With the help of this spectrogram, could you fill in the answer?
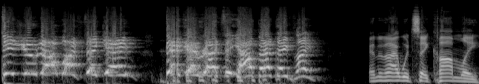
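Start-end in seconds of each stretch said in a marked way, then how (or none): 0.0-3.2 put-on very high, shouted, screaming rant. Imagining a debate where the opponent screams back: imitating Stephen A. Smith screaming. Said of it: "he would start screaming at me".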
